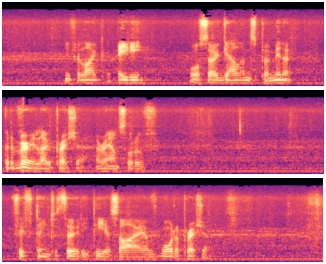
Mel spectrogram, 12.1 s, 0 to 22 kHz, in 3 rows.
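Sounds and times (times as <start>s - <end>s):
low hum with faint hiss: 0.0s - 12.0s.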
